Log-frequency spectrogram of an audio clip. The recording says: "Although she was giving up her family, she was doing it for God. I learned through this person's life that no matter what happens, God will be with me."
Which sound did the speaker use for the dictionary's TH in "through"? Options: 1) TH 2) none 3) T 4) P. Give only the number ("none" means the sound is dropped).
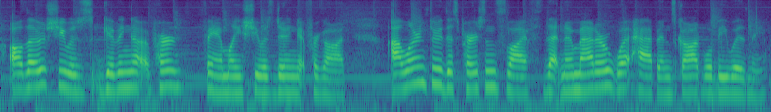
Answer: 1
